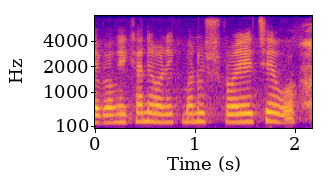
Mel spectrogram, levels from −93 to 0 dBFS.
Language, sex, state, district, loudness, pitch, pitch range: Bengali, female, Tripura, West Tripura, -16 LUFS, 215 Hz, 210-225 Hz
